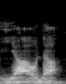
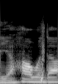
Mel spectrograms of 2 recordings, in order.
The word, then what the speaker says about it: Yao: Ang W sa Hebrew ay long O vowel kung hindi first letter ng isang salita. Kaya ang pangalan ng Diyos ay Yao, hindi Yahawa, hindi Yawa, hindi Yahweh, hindi Yahuwa, hindi Yahu.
